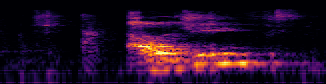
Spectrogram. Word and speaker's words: elegy: This is the only pronunciation I've provided. Allergy. Elegy is Greek to Latin.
